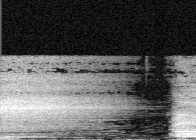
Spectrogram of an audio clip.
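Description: A long, steady exhale during a deep breathing exercise for meditation, loud and airy, fades into a short silence before a sharp, full inhale begins.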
